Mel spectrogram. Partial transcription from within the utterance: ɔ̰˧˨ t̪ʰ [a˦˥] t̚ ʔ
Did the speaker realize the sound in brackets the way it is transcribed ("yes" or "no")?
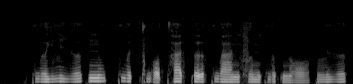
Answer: yes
